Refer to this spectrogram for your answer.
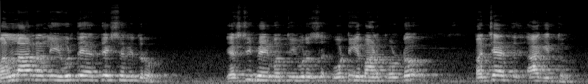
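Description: Fairly even, high-pitched speech from a man, with audible room echo and noticeable background noise. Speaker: politician. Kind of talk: press conference.

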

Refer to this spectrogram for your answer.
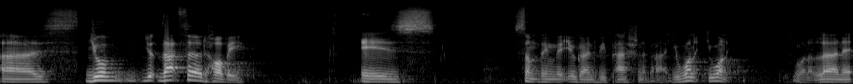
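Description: There are long, frequent pauses as a man speaks at a moderate pace. His intonation is lively. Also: medium pitch for a man, big swings in loudness. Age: 20s. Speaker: community manager; conference speaker. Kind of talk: conference talk. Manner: halting. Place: stage.

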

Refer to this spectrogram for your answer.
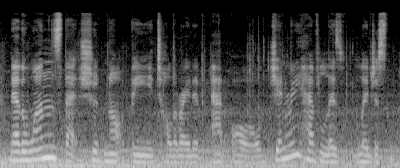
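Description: A woman keeps a moderate pace as loud background noise fills the recording. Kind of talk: casual talk on workplace culture. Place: car. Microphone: phone near.

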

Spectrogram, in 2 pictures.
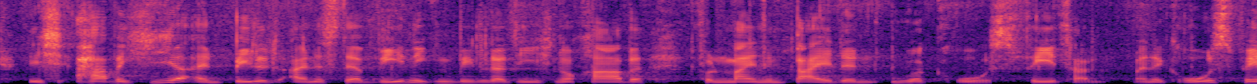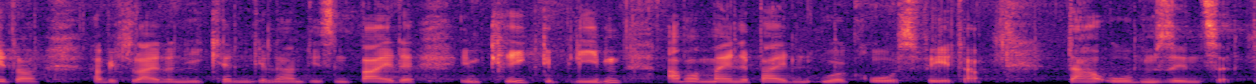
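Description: Fairly low-pitched and animated, a man talks at a fairly quick pace with very wide pitch swings. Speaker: technology product expert. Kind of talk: teleshopping product demonstration.

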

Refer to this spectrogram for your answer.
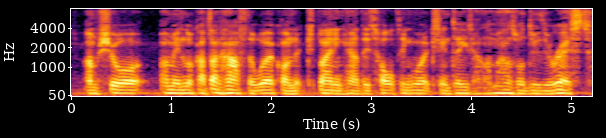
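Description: Fairly quick speech from a man with a fairly low pitch, amid noticeable background noise. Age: 40s. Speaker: car repair youtuber. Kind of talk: tutorial. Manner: casual, halting.

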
